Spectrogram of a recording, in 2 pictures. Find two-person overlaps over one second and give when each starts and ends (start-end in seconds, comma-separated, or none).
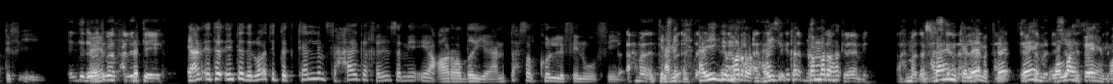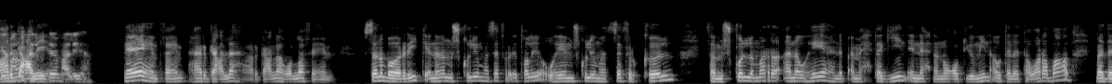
6.3-8.4, 9.2-11.7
